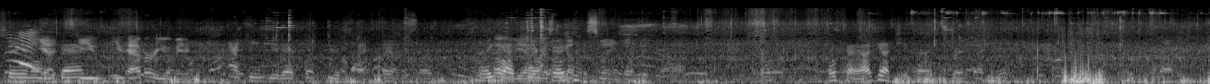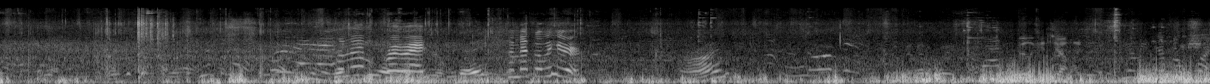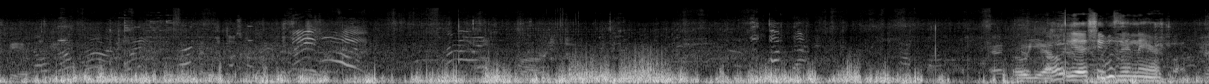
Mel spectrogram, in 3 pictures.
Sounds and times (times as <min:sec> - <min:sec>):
Child speech, kid speaking: 0:00.0 - 0:00.7, 0:04.6 - 0:07.2, 0:14.1 - 0:16.5, 0:19.6 - 0:21.1, 0:24.6 - 0:29.8, 0:31.4 - 0:32.6
Outside, rural or natural: 0:00.0 - 0:36.2.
